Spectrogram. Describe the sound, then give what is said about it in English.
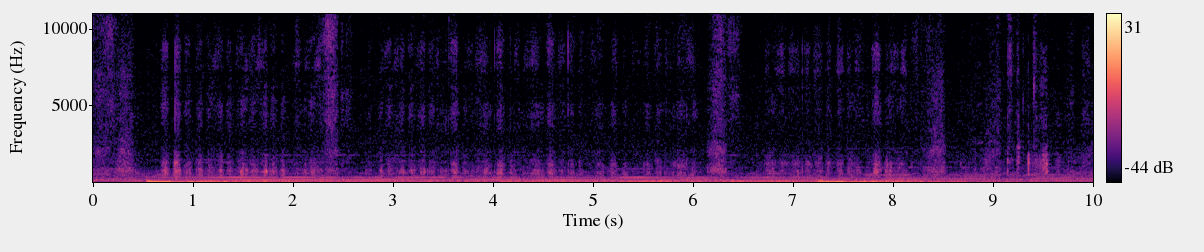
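Pen scratching on paper as a wish list is written down during a new moon ritual: a steady, faint run of small scratchy strokes over a low background hum, with no talk. “So I'm going to be writing mine.”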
